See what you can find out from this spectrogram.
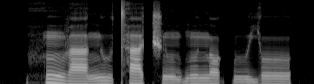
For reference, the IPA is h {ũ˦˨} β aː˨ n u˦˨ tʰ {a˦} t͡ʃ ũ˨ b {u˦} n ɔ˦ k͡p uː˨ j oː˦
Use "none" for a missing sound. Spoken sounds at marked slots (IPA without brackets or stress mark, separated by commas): ũ˦˨, a˦, ũ˦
